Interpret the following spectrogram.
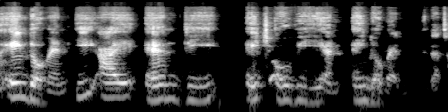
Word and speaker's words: Eindhoven: It's called Eindhoven. Eindhoven. Eindhoven. That's how they pronounce it.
